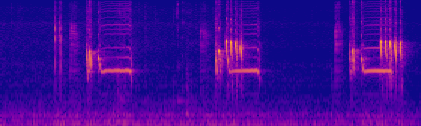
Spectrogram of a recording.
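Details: Bird masteran song intended to get other birds responding: three phrases, each a quick chip followed by a harsh buzzy trill and a level whistled tail, about a second apart.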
